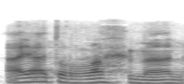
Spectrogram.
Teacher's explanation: را موٹا، حا پہ حلق پہ زور دیں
